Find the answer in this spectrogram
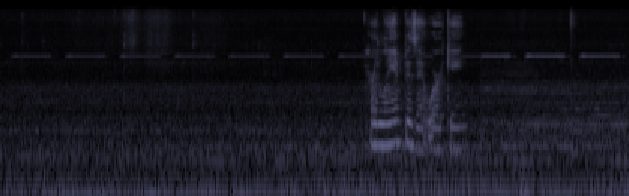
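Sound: smoke alarm beeping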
